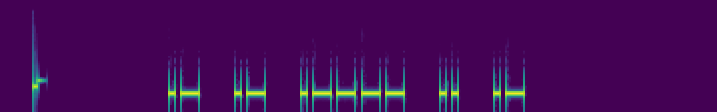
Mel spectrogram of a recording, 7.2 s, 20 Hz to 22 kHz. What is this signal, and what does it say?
Morse code, heard as a keyed tone, about 19 wpm, spaced as for 14 wpm, 700 Hz. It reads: AA1IA
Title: 048 Lesson 9g - Number 4 - Call Signs 20wpm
